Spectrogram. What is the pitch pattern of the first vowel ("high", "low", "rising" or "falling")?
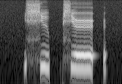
low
